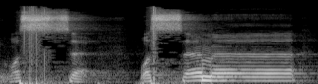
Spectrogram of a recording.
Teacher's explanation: وس، واو جب بھی آئے گا، جہاں بھی آئے گا، آپ نے لپس کو راؤنڈ میں لے کے جانا ہے، ہونٹ گول کریں گے تو واو اچھی طرح ادا ہوئے گا۔ وس، سین پڑھیں گے، صاد کا ساؤنڈ یا ثا آپ کا مکس نہیں ہونا چاہیے، سین سی ٹی کی آواز آنی چاہیے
